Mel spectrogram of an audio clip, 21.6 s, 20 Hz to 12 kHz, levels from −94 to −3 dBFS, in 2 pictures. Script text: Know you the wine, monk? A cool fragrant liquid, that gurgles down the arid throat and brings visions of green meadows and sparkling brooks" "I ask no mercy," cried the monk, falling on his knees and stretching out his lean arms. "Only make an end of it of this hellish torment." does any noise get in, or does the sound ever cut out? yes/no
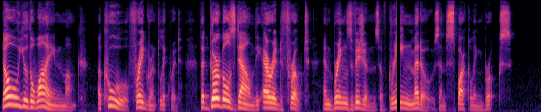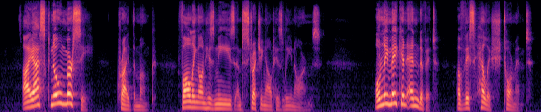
yes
